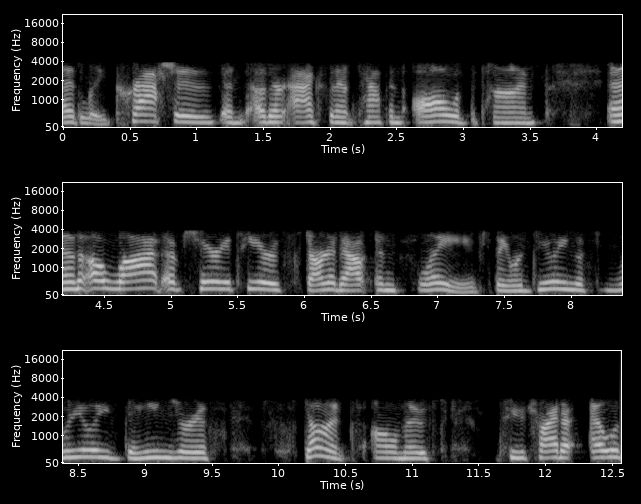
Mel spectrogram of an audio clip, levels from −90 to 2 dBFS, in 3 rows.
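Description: Throughout, the speech sounds rough, muffled and warbly, with nothing above about 3.7 kHz. This is tandem speech coding: the sound fits three passes through narrowband AMR-type coders with G.711 links between, each coder re-encoding damage left by the previous one.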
